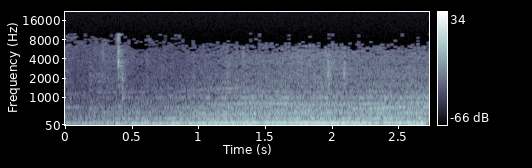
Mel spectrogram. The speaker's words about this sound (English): You could kill us both driving like a bloody loony.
